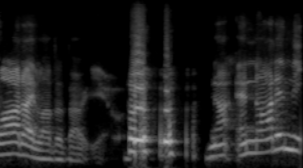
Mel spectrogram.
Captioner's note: laughing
